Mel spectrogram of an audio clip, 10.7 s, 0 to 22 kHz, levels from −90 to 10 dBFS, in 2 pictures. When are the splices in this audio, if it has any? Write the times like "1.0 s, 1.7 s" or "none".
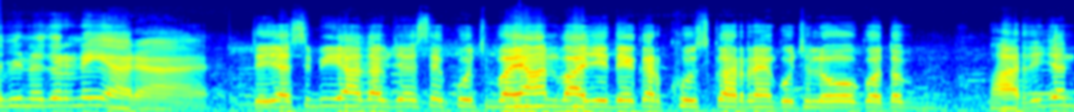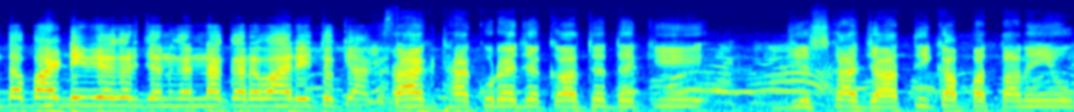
1.1 s, 7.3 s

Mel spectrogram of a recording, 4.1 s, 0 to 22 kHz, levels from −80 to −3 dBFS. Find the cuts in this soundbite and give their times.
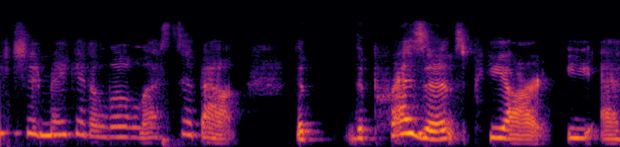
none

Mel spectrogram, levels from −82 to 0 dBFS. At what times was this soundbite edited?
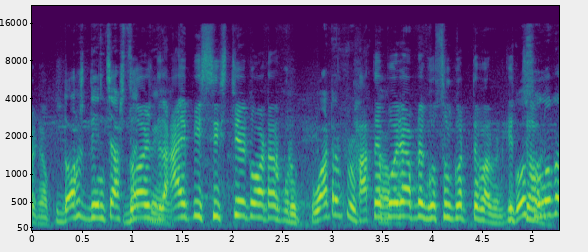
none

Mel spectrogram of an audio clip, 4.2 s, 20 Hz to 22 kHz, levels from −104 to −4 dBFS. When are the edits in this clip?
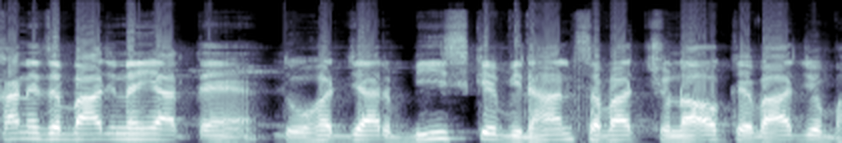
1.3 s

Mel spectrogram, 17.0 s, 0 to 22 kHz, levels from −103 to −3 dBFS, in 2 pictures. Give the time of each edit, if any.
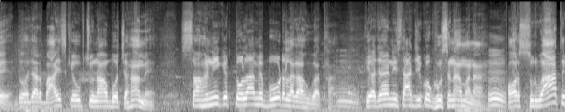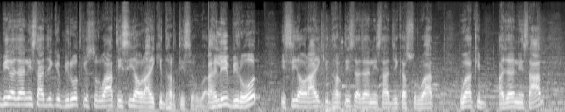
7.6 s, 11.6 s

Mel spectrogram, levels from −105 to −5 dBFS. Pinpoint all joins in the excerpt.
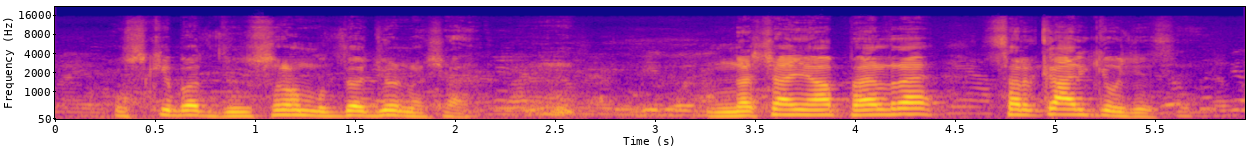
3.1 s

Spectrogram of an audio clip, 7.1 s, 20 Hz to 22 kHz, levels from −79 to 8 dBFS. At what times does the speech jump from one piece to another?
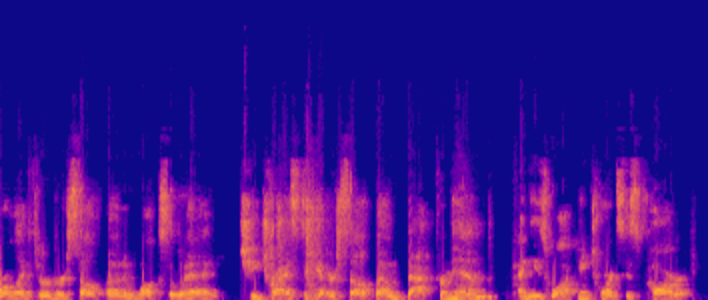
2.3 s, 5.0 s

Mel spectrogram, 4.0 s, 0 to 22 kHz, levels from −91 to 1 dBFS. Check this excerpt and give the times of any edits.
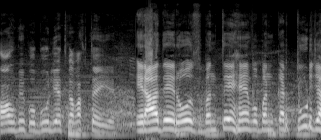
1.5 s

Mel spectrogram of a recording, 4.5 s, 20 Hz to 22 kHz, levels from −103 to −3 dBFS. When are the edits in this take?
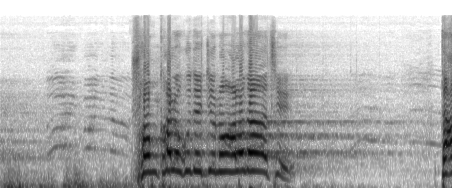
none

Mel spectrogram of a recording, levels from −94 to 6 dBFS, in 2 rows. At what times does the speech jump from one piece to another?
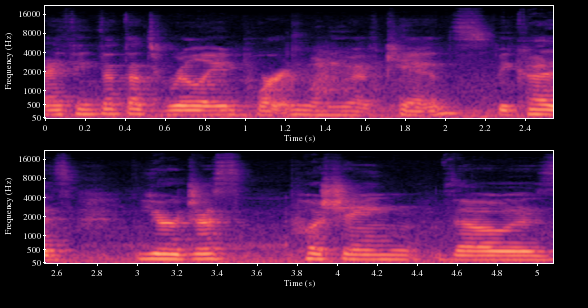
2.2 s

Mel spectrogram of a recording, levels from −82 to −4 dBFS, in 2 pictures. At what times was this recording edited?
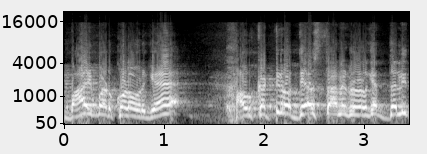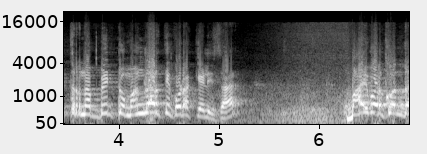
none

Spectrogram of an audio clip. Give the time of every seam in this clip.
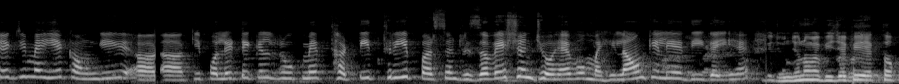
1.6 s, 7.6 s

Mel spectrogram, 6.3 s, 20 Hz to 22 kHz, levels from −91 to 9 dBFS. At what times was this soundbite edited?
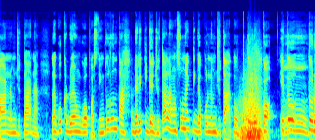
2.6 s, 4.9 s

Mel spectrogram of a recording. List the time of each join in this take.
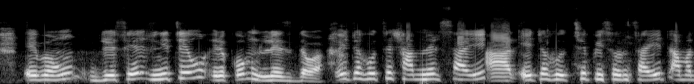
3.4 s, 4.9 s

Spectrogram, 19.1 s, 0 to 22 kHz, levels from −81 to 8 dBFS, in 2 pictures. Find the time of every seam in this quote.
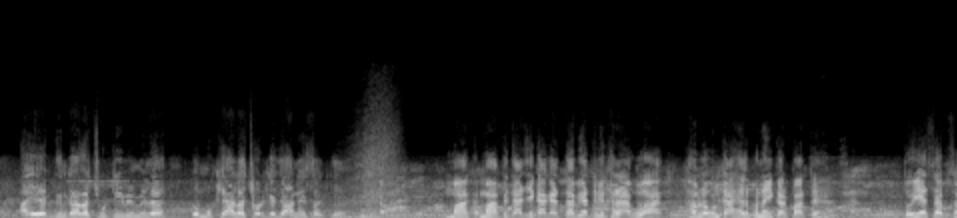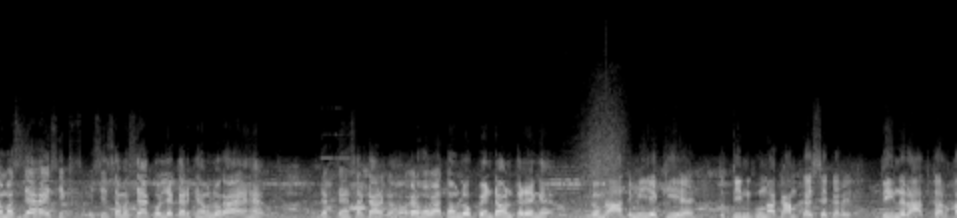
3.8 s, 15.6 s

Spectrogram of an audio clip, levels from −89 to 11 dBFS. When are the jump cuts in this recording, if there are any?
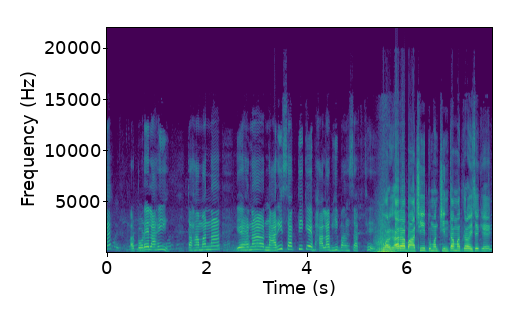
5.4 s

